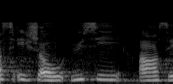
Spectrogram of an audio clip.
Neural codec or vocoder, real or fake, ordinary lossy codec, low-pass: none; real; none; 7.2 kHz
